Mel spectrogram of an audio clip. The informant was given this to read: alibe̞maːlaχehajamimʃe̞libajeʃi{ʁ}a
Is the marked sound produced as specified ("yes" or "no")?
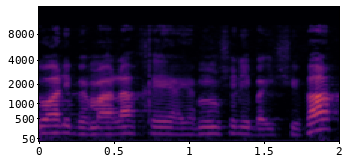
no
